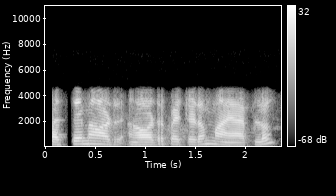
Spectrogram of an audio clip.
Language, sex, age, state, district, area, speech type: Telugu, female, 45-60, Andhra Pradesh, N T Rama Rao, rural, conversation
